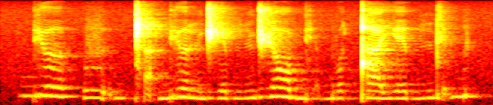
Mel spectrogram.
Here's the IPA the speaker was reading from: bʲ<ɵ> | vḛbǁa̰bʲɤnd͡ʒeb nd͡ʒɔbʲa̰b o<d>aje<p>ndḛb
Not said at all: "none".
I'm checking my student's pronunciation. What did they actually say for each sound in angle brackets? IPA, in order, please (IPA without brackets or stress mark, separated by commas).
ɤ, ǃ, b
